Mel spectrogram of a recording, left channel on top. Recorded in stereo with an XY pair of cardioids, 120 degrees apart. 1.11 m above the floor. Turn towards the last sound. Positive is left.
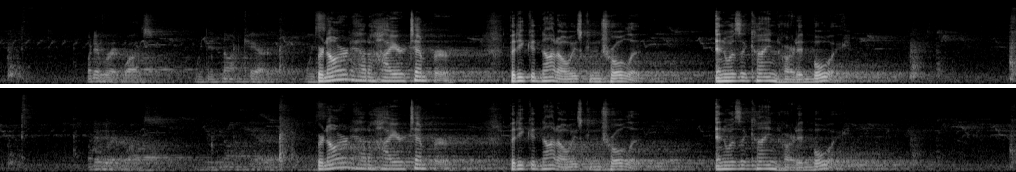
turn(degrees=30)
